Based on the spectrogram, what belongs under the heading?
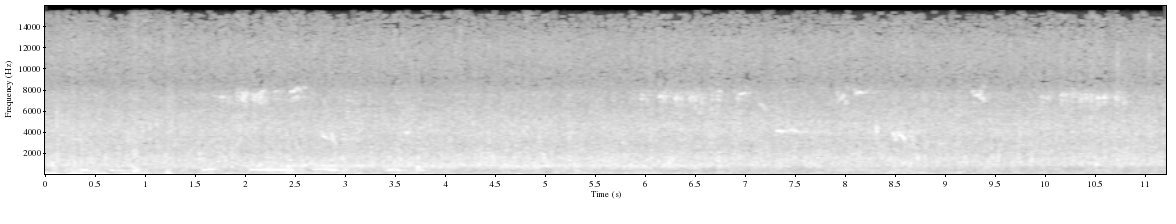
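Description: Near silence: a faint even hiss, with soft low cooing or hooting bird calls in the first three seconds or so and a few faint, high bird chirps far off.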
